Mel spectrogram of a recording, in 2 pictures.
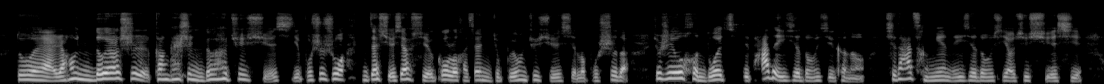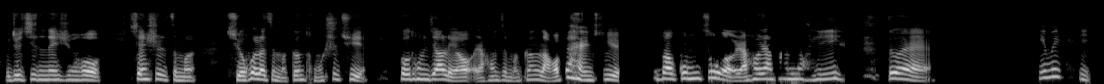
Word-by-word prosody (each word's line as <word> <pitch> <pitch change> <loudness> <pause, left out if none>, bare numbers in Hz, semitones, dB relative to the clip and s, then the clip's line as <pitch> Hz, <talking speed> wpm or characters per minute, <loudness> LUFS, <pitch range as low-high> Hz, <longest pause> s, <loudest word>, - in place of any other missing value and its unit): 对， 220 -1 +2
然 185 -1 +2
后 260 - +2
你 220 -5 +1
都 240 +5 +7
要 270 +1 +5
是 255 -2 -1
刚 235 0 -1
开 235 +1 -1
始 245 +1 -3
你 200 -6 -1
都 205 - +1
要 245 +3 +1
去 230 +2 -6
学 190 -3 -9
习， 165 -3 -9
不 195 - -8
是 255 +5 -4
说 240 -2 +1
你 200 - -7
在 230 +2 +2
学 180 - -3
校 235 +6 +3
学 180 -6 -4
够 220 +2 +1
了， 190 - +4
好 175 - -7
像 200 +3 -2
你 - - -10
就 165 - -10
不 165 - -14
用 195 +3 -1
去 205 +1 -7
学 160 -3 -8
习 160 -3 -10
了， 150 +2 -5
不 165 - -13
是 195 +4 -6
的。 - - -1 0.2
就 270 - 0
是 270 +1 0
有 280 +1 +7
很 190 - -1
多 215 +4 +3
其 180 -3 -9
他 295 - +1
的 - - +2
一 180 - -1
些 180 0 -2
东 170 0 -6
西， 165 -3 -10
可 - - -8
能。 140 - -10 0.2
其 215 - -6
他 255 +2 -1
层 180 -8 -8
面 190 0 -3
的 165 - -9
一 175 - -3
些 180 0 -3
东 175 -1 -5
西 175 0 -9
要 - - -2
去 170 +3 -7
学 160 -2 -6
习。 155 -2 -8 0.2
我 190 - -6
就 220 +2 +2
记 230 +3 -3
得 215 - -1
那 215 0 +2
时 210 0 -4
候 200 -3 +5 0.3
先 245 -2 +3
是 235 -2 -2
怎 200 0 -3
么 175 -1 -1 0.3
学 205 - +2
会 265 - +6
了 230 -2 +7
怎 205 -1 -5
么 150 - -5
跟 210 +7 -1
同 175 -5 -10
事 245 +6 -6
去 225 0 -1 0.3
沟 240 -2 +3
通 240 -1 +1
交 230 -1 +7
流， 170 -2 +4
然 155 - -2
后 190 +3 -5
怎 195 -1 -6
么 160 -2 -8
跟 220 +4 -4
老 - - +4
板 255 -12 +3
去 210 0 0 0.3
汇 - - -8
报 260 -1 +8
工 275 +2 +2
作， 280 - +4
然 175 +1 +4
后 250 - +2
让 250 0 +4
他 260 - -11
们 245 - +2 0.2
咦， 240 +3 -2 0.4
对。 240 -11 +5 1.1
因 310 +2 -2
为 355 0 0
你 225 -6 -7
210 Hz, 305 characters per minute, -23 LUFS, 180-245 Hz, 1.1 s, 报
